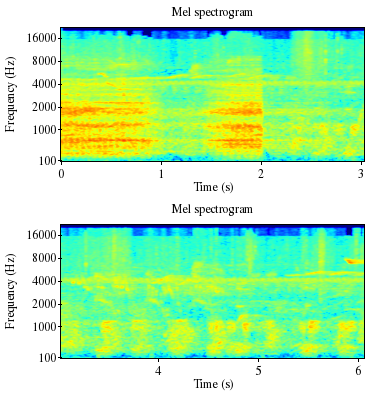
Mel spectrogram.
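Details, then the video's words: Guatemalan black howler monkeys, a family troop in Central American treetops, in an intense howling session: a loud, rough, droning roar for two seconds, then quieter pulsing grunts that rise and fall about once a second. "Howlers can be heard from several kilometres away."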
